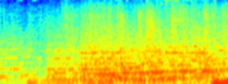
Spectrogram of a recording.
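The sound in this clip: Horses trot along a country road at dusk, pulling a horse-drawn carriage past a low dry stone wall: a steady, loud, continuous rumble and clatter that holds throughout.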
